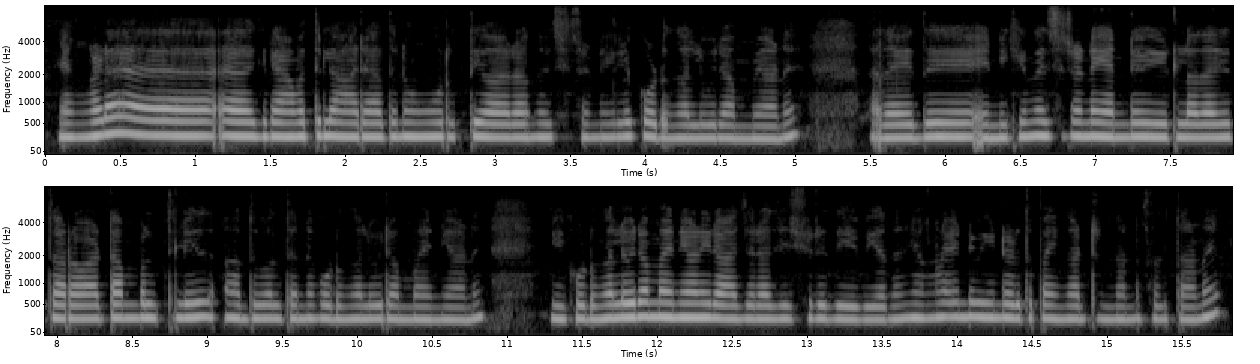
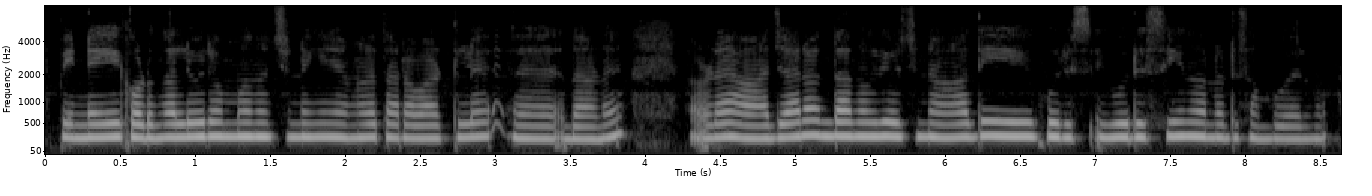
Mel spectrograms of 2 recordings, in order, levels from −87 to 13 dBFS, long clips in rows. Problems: background sounds at intervals, low volume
